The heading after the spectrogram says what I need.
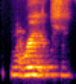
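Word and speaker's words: gruit: They were using something called Groot, which, yes, it sounds like the character Groot. It's fruit spelled with a G.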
